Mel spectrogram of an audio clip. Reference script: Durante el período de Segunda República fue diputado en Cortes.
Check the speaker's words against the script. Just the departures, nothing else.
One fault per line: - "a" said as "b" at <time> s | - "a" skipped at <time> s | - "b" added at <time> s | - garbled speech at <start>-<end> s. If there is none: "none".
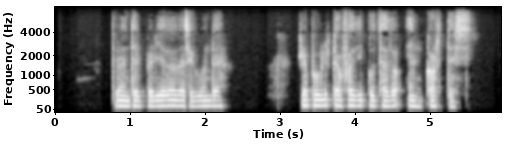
none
